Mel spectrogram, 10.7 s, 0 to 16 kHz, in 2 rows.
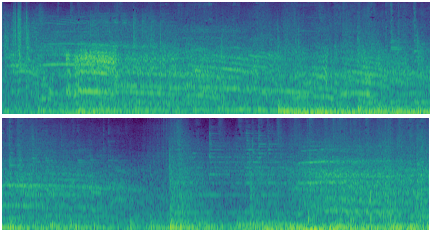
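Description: Knights' horses in Age of Empires 4 neigh and whinny repeatedly over galloping hooves and battle clatter, with a narrating voice running underneath.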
